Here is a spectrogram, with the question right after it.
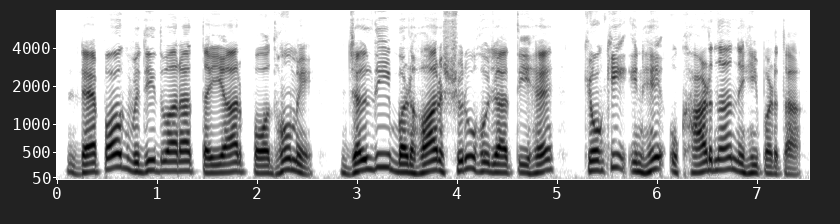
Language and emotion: Hindi, neutral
